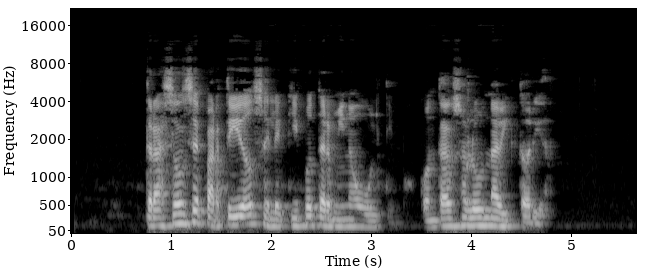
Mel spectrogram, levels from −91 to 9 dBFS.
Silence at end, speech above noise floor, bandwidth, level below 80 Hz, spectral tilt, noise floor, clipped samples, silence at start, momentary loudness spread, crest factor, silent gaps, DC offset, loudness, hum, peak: 0.9 s; 57 dB; 9.2 kHz; -60 dBFS; -4.5 dB/octave; -75 dBFS; under 0.1%; 0.75 s; 13 LU; 18 dB; none; under 0.1%; -19 LUFS; none; -2 dBFS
